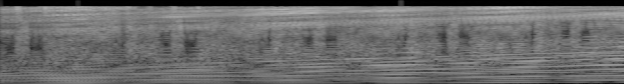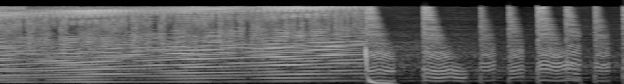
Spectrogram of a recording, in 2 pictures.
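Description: Suomisaundi psytrance track in a breakdown: the beat drops out and a tone with many overtones rises steadily in pitch for about five seconds, then the beat cuts back in with choppy, stuttering hits.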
